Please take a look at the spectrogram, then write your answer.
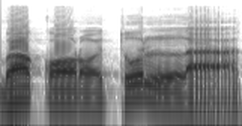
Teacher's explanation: diganti bunyi suara nunnya menjadi suara lam. Baqaratulla tapi tidak ditahan. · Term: idgham bila ghunah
